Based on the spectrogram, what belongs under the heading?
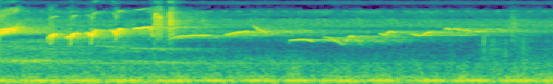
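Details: Oriental magpie-robin singing near dawn: distant, thin high whistles, a few quick notes followed by long drawn-out slurred phrases, over a steady low hum of background noise.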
